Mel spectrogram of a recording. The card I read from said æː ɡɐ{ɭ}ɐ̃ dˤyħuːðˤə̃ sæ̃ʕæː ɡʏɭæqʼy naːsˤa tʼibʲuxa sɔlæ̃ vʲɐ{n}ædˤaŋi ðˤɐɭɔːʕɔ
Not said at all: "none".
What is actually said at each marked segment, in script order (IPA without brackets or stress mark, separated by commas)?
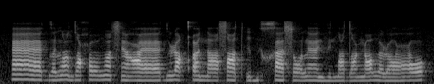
l, n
